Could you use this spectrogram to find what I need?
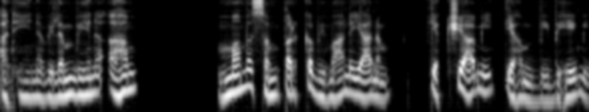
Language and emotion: Sanskrit, fearful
